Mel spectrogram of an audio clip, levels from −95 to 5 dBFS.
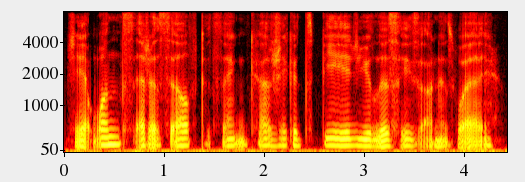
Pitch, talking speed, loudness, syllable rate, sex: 145 Hz, 205 wpm, -19 LUFS, 4.3 syllables/s, female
